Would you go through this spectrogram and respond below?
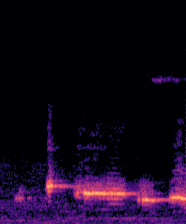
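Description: A short whistled melody from a song: a few clear, sustained tones rising and gliding between notes, close and fairly loud with no other sound.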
